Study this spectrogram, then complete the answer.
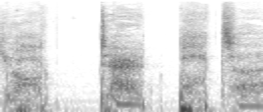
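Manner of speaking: very quiet, threatening, menacing hushed whisper. Retelling a scene where Malfoy sees Harry in the hallway: Malfoy's whisper. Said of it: "Malfoy he whispers at him".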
